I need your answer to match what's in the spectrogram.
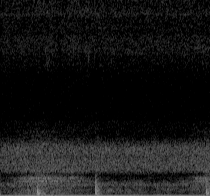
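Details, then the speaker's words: ResMed AirSense CPAP: quiet, steady machine hum with three light taps, one each time the user breathes in, from a loose rattling humidifier water tank lid; a quick fix is taping the tank down. "a clicking or tapping sound you can hear in the middle of the night it's coming from this lid it's rattling around so I'm going to show you how to fix it"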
